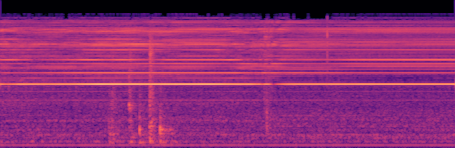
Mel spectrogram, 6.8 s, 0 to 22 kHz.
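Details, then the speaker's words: PC with AMD FX-4300 quad-core 3.8 GHz, GTX 960, Cougar 500 W PSU: thin steady high electronic-type whine at one pitch, source unknown; owner wonders if dust on the CPU fan is the cause. "ht guys um this is my cpu this noise that's making i don't even know where it's coming from"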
